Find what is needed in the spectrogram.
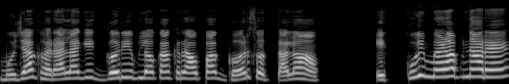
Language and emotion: Goan Konkani, angry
